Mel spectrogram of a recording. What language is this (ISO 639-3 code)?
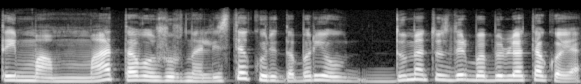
lit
